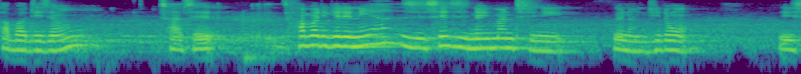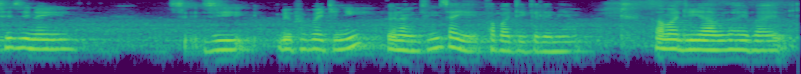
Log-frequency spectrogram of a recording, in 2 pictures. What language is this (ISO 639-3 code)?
brx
